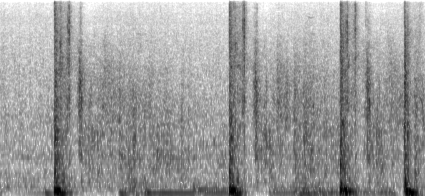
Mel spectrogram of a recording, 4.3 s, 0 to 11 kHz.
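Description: Sniper rifle shots in the stealth video game Hitman 2: four sharp, loud reports in a rough pattern, each with a brief booming tail, over low game ambience with no talk.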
